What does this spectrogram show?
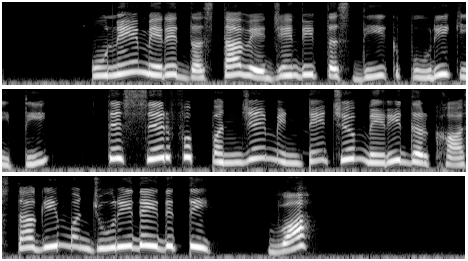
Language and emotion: Dogri, surprised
